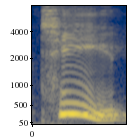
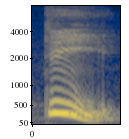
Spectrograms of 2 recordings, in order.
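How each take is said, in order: First: It is said in a British-style pronunciation. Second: It is said in a Bengali-style pronunciation. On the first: The speaker calls it right. "But ব্রিটিশরা এটাকে বলে টি" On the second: The speaker calls it wrong. "আমরা কিন্তু সচরাচর এটাকে টি বলে থাকি"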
